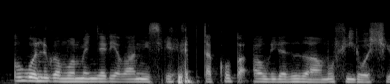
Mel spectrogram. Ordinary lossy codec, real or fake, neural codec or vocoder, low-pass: none; fake; codec, 16 kHz, 1 kbps, X-Codec, HuBERT features, trained on general audio; 7.2 kHz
